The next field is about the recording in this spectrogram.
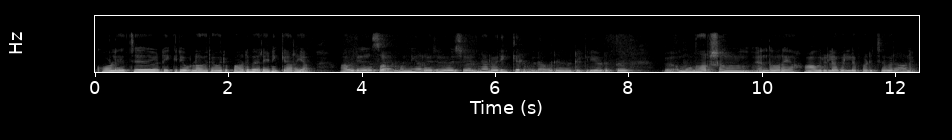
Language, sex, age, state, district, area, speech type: Malayalam, female, 18-30, Kerala, Wayanad, rural, spontaneous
